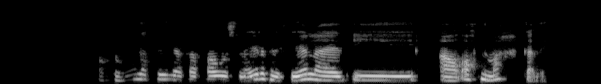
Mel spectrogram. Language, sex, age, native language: Icelandic, female, 40-49, Icelandic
